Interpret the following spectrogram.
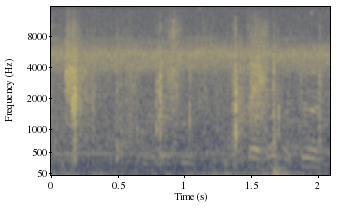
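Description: Footsteps on a paved path, a few steps about half a second apart, with faint voices in the background.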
